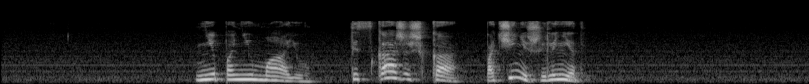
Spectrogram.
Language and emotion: Russian, angry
